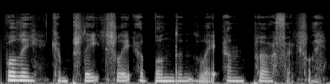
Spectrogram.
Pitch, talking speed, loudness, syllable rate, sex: 160 Hz, 90 wpm, -19 LUFS, 4.5 syllables/s, male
